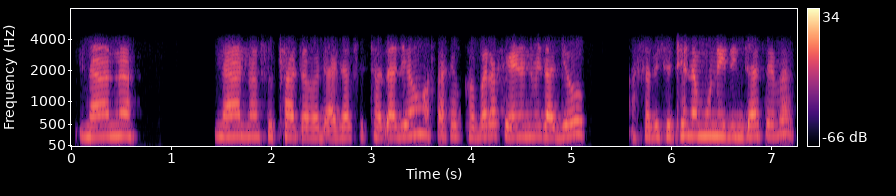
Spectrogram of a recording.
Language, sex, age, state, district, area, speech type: Sindhi, female, 18-30, Gujarat, Junagadh, rural, conversation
